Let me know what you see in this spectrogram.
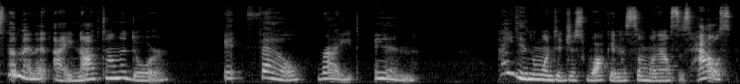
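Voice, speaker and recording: A woman performs a storybook's smooth-talking male wolf who insists he's innocent. Her voice is gravelly and husky, pitched fairly high and exaggerated, and she delivers his lines in a chatty, persuasive way.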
